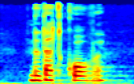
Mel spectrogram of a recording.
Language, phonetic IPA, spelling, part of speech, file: Belarusian, [dadatˈkovɨ], дадатковы, adjective, Be-дадатковы.ogg
- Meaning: additional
